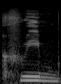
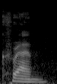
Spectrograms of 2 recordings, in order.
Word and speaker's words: cream: Okay, the first one, that is cream coloured, not creme, cream.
